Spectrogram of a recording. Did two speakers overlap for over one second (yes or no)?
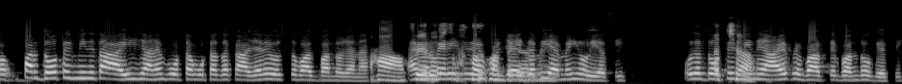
yes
